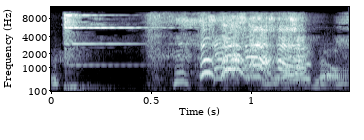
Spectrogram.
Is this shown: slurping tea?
no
